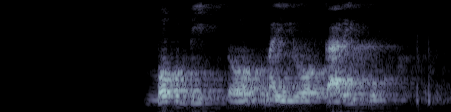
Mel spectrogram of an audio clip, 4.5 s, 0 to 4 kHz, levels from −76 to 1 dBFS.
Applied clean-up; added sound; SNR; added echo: none; none; none; reverberation time 1.0 s.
